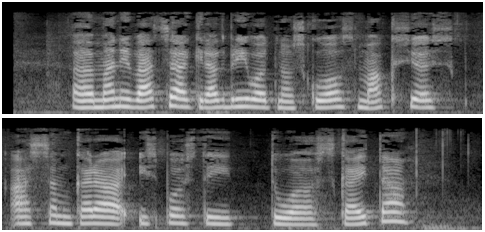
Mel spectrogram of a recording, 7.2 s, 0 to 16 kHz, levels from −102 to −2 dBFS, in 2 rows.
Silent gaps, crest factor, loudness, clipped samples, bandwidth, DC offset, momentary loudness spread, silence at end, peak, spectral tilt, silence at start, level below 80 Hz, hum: none; 16 dB; -24 LUFS; under 0.1%; 11.5 kHz; under 0.1%; 9 LU; 0.25 s; -8 dBFS; -4.5 dB/octave; 0.55 s; -56 dBFS; none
